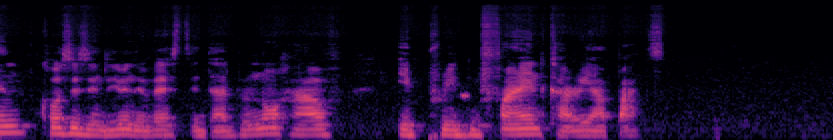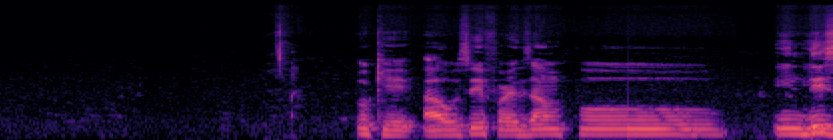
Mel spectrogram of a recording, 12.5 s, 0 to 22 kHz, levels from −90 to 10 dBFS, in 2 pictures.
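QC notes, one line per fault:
10.95–12.50 s doubled audio track: an abrupt, dry echo about 5 dB down trails about 0.2 s behind until the end, likely from a slower second capture path.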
